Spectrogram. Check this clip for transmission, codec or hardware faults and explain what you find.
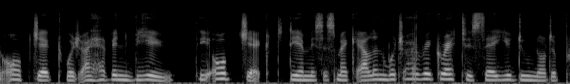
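One hardware fault is present: a loose connector crackle from 4.12 to 4.17 s, lasting under 50 ms. A worn or dirty contact in the signal path is rapidly making and breaking, so the speech is chopped on and off and any DC on the line jumps with each break, adding pops. It is heard as a short, irregular scratchy burst. On a waveform it shows as jagged spikes and dropouts; a spectrogram shows broadband vertical streaks.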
